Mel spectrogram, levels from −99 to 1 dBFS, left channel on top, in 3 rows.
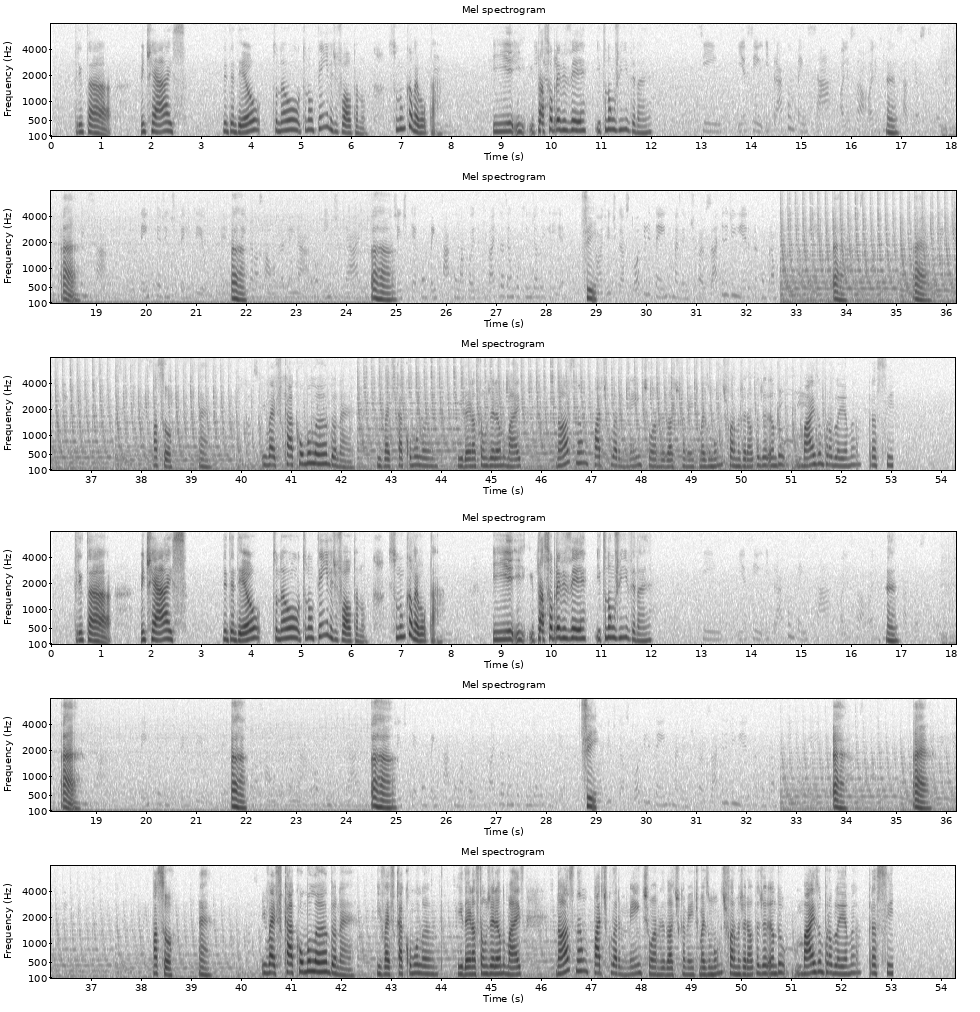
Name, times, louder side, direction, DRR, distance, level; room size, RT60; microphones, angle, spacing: voice 1, 0.5-1.2 1.8-2.7 3.4-4.2 4.4-7.8 8.8-12.0 16.7-16.9 18.3-18.7 21.7-22.0 24.5-25.0 28.7-29.0 33.7-34.0 35.3-35.7 38.2-38.6 39.1-39.4 40.4-42.3 42.7-43.9 44.3-45.6 46.3-53.0, right 5 dB, 60° right, 0.6 m, -31 dB
voice 2, 7.6-8.1 8.7-8.9 9.2-10.1 10.4-10.7 13.0-13.4 13.7-19.2 19.7-24.4 24.8-28.4 28.8-34.6 35.2-39.3 39.8-41.9 50.7-51.7 53.0-53.1, left 3 dB, 40° left, 5.7 m, -64 dB
Male speech man speaking / Car / Idling, 17.8-24.6, equal, 5° right, 3.5 m, -56 dB
sound 1, 32.7-51.9, left 5 dB, 75° left, 0.7 m, -50 dB
head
